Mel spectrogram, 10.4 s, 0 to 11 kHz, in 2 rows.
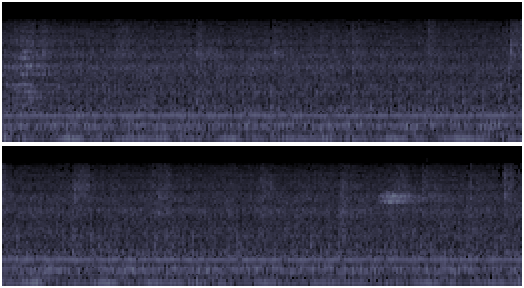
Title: Godrej fully automatic washing machine making noise 3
